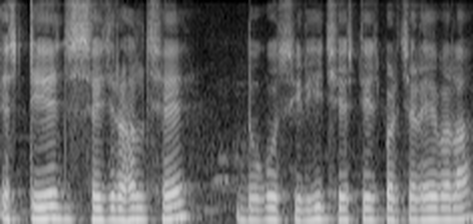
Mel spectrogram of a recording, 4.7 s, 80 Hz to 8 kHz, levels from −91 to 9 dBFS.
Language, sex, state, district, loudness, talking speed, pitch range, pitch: Maithili, male, Bihar, Supaul, -14 LUFS, 150 wpm, 145-160 Hz, 150 Hz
